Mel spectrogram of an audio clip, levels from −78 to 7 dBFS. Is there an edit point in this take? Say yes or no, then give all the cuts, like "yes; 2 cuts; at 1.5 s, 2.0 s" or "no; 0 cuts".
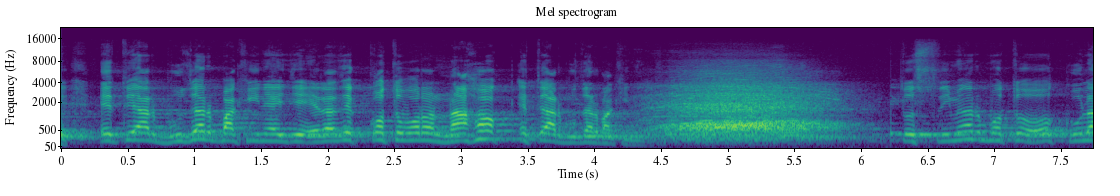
yes; 1 cut; at 6.2 s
